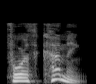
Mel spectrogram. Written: forthcoming

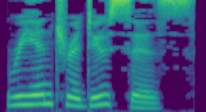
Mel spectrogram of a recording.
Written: reintroduces

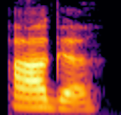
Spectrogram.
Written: aga

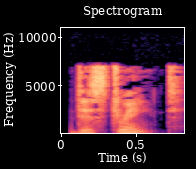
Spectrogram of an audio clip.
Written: distraint

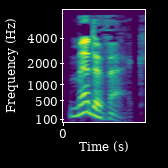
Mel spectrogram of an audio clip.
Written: medevac

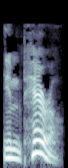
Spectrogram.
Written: imperil

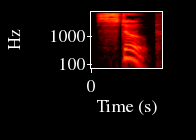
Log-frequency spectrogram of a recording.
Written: stope

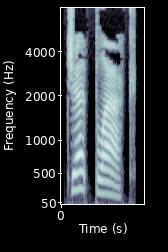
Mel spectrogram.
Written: jet-black

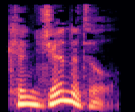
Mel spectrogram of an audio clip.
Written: congenital

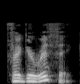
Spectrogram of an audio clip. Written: frigorific

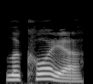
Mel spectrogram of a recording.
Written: lequoia

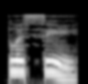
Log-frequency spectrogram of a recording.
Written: blysse

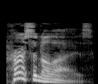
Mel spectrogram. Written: personalize

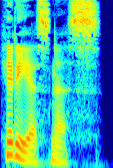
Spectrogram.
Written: hideousness

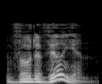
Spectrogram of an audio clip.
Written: vaudevillian

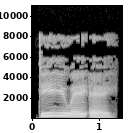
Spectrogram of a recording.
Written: duaa

